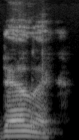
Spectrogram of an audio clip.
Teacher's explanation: Notice where the accent is over that first syllable.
